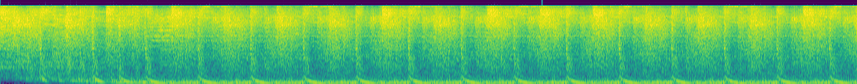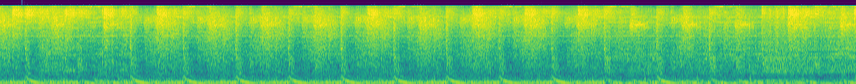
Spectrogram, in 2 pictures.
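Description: Hard techno from a continuous DJ mix: a driving kick drum on every beat with dense percussion over a heavy bass line. The low end sweeps back in during the first second after a brief bass cut.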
